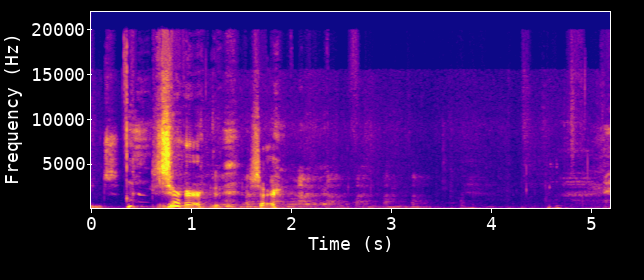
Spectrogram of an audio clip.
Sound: people laughing

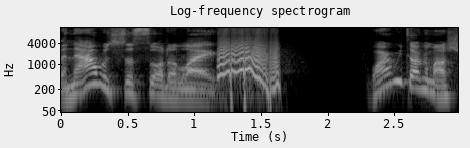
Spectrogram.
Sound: record scratching

